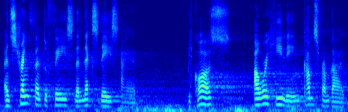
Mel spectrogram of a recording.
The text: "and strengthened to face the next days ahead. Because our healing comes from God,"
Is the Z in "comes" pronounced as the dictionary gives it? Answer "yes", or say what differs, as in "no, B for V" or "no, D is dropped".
no, S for Z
